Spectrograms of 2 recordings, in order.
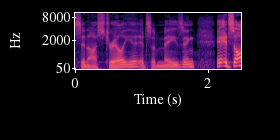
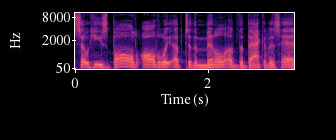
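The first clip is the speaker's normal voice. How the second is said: usual speaking voice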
